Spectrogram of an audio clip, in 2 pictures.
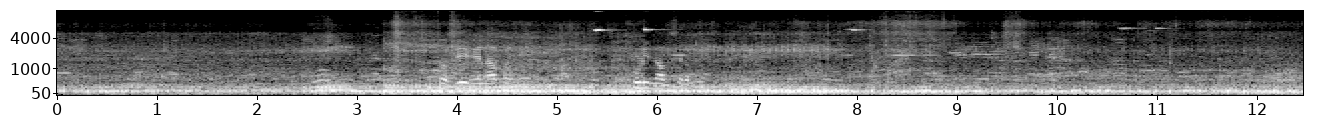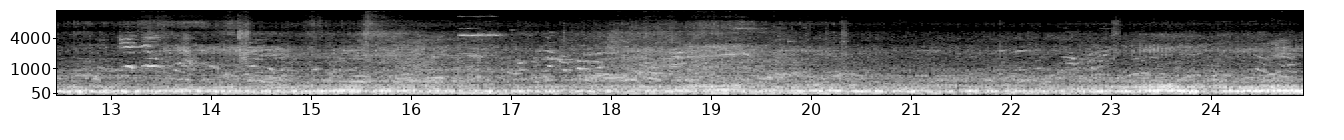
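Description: A crowd of men talks and murmurs outdoors.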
